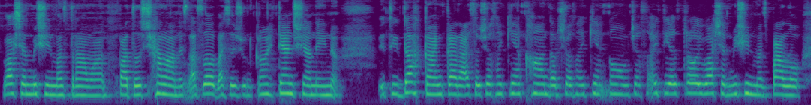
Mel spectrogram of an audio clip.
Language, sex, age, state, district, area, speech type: Kashmiri, female, 30-45, Jammu and Kashmir, Ganderbal, rural, spontaneous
